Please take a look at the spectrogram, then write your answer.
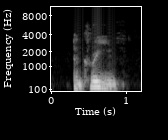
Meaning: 1. To cause someone to feel pain or sorrow to; to afflict 2. To grieve; to lament
- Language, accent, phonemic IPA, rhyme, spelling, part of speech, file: English, Southern England, /əˈɡɹiːv/, -iːv, aggrieve, verb, LL-Q1860 (eng)-aggrieve.wav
